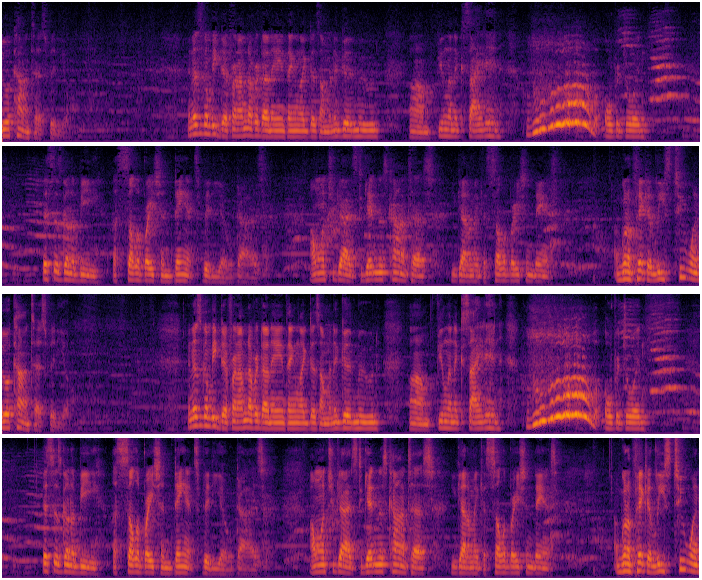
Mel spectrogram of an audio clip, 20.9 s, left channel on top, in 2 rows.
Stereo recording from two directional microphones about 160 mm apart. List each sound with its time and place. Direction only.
0.0 s speech: 10° right (ahead or behind)
2.8 s speech: 10° right (ahead or behind)
11.1 s speech: 10° right (ahead or behind)
19.6 s speech: 10° right (ahead or behind)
